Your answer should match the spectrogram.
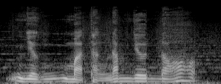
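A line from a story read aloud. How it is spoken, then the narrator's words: Trembling. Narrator (Vietnamese): Bà hội đồng vẫn còn run rẩy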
